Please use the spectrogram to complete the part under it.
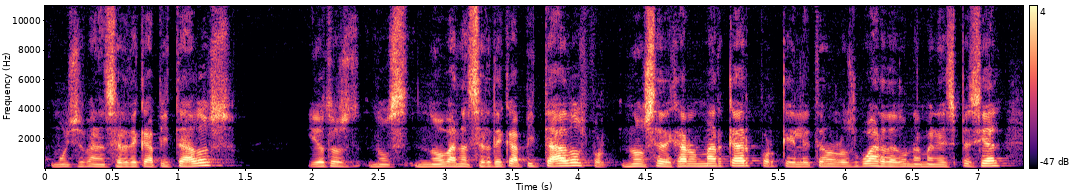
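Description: Man preaching, husky dark voice, keeps asking "¿sí?", drags out key words. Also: medium pitch. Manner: asks "¿sí?" and "¿de acuerdo?" often, repeats key words slowly. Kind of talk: sermon teaching with a whiteboard.

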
